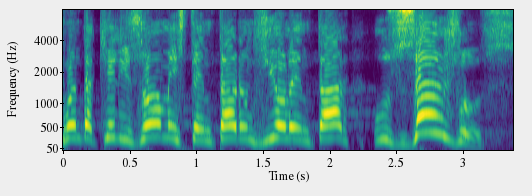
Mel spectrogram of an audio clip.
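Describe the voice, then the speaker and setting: On a very clean recording with a silent background, a man with an extremely high pitch talks at a fairly slow pace with lively intonation. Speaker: pastor. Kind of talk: sermon. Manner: animated.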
